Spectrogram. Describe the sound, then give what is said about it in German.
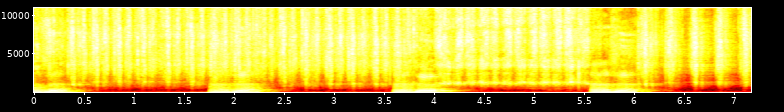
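Steady toothbrush scrubbing with fast back-and-forth bristle strokes running throughout, broken by four short bursts of a voice singing a German three-minute tooth-brushing song over the brushing. “Morgens, abends, dies aufräumen, bringt die Zahnbürste zum Schäumen.”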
